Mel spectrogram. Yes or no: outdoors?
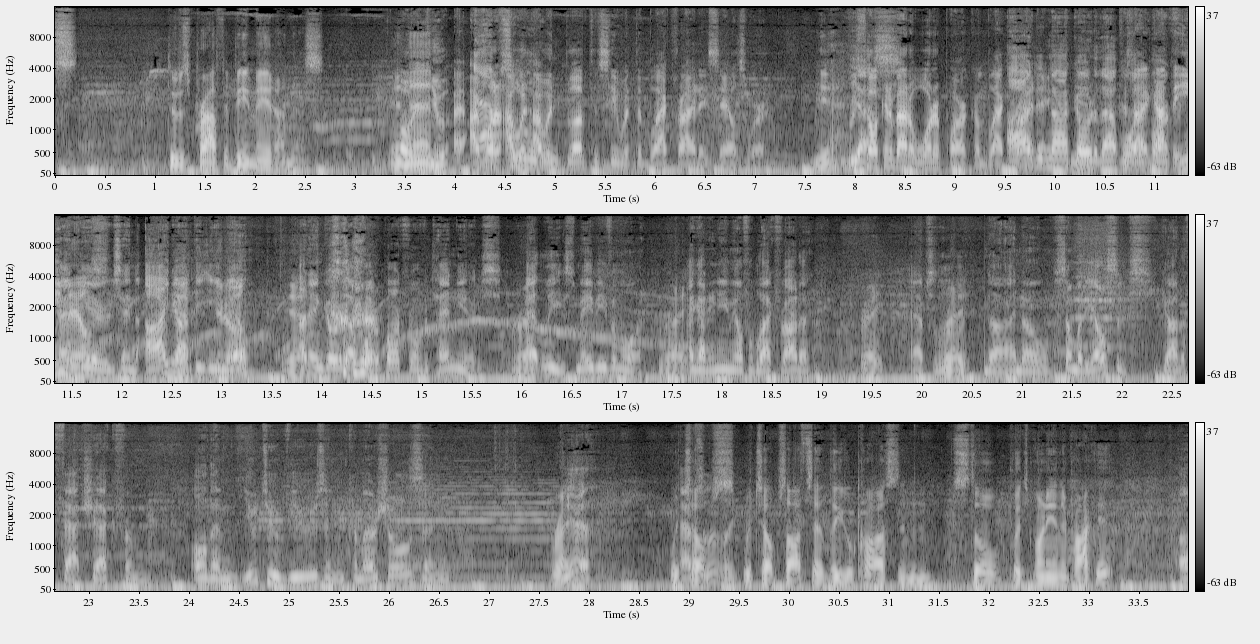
yes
